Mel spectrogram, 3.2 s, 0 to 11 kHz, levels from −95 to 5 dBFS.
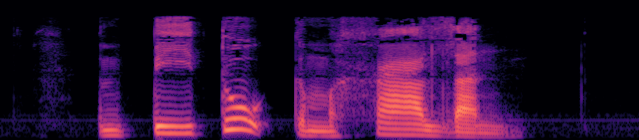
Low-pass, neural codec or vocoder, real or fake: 7.2 kHz; none; real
